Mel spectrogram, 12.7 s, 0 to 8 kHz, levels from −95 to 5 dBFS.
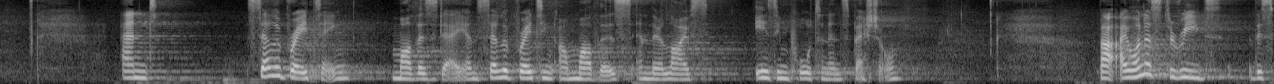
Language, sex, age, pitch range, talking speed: English, female, 30-49, 190-235 Hz, 105 wpm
